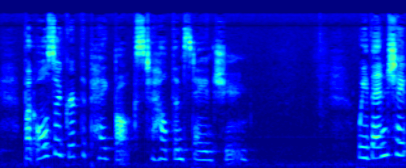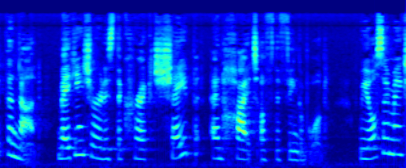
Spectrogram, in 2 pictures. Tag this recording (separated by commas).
Speech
